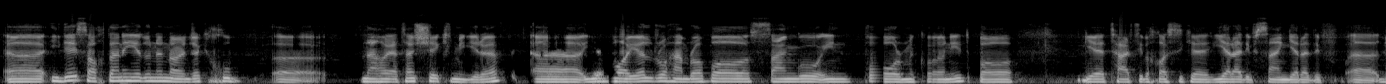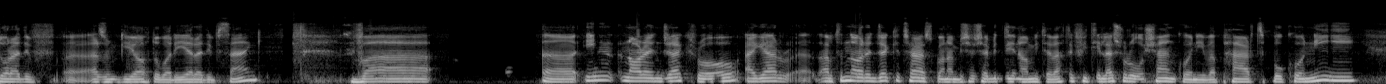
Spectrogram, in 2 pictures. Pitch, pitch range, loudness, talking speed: 130 Hz, 120-145 Hz, -24 LUFS, 130 wpm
